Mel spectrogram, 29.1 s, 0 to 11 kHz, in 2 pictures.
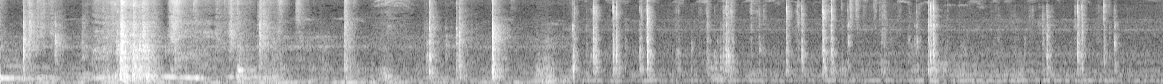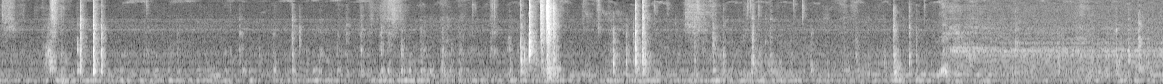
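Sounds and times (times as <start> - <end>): low steady hum: 0.0 - 7.2.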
